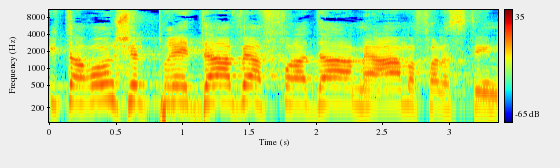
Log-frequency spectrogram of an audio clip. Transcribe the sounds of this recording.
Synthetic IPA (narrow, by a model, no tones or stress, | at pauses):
it̪aʁo̞nʃelpʁedaveafʁadameaamafalast̪ini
